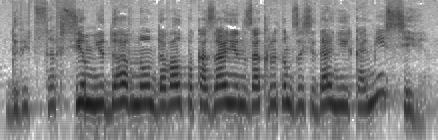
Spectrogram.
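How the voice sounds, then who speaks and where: A woman's voice: high voice, a little fast, dark tone, close to an everyday voice. An actress playing a forthright, teasing woman in Soviet radio drama style, wry and playful. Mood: urgent.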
